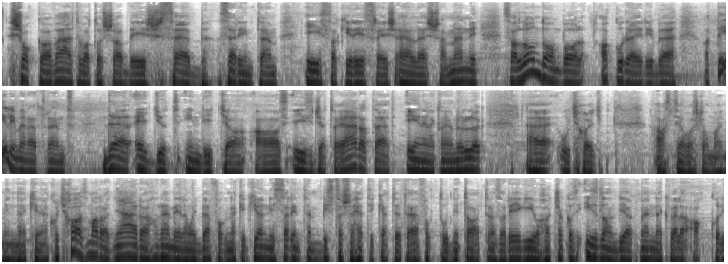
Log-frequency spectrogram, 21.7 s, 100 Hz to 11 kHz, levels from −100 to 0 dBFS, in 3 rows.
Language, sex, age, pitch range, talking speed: Hungarian, male, 50-69, 90-110 Hz, 175 wpm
